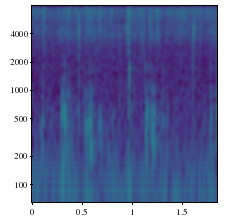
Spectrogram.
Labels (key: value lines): label: biophony, sea urchins (Echinidae)
recorder: SoundTrap 600 or HydroMoth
